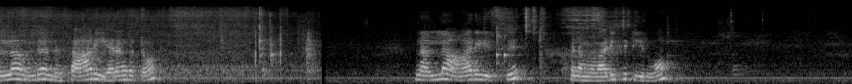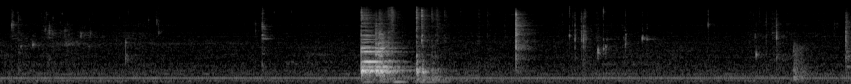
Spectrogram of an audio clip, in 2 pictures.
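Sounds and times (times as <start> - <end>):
liquid pouring: 8.6 - 10.2
metal vessels clinking: 12.2 - 12.9.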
